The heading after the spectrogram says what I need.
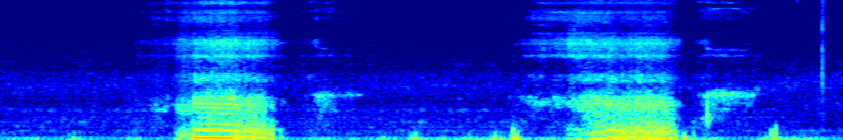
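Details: Real recording of an adult man snoring: two loud, rough, low snores on the in-breath, about four seconds apart, with quieter out-breath noises between.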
